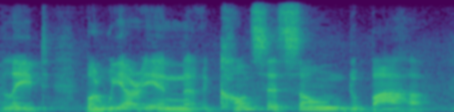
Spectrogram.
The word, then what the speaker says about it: Conceição da Barra: dark we arrived late but we are in cones duaja it's how you say it it's like the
